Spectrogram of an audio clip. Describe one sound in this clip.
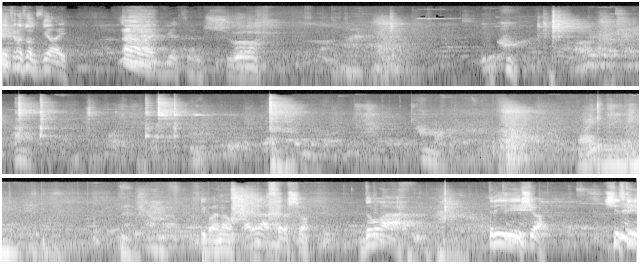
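A middle-aged man speaks close by with animation.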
